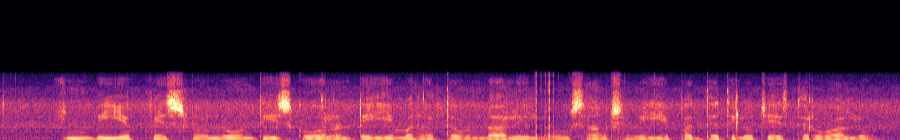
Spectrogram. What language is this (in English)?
Telugu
